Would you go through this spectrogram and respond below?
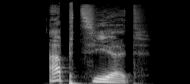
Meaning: second-person plural dependent subjunctive I of abziehen
- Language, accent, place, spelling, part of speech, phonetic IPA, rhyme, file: German, Germany, Berlin, abziehet, verb, [ˈapˌt͡siːət], -apt͡siːət, De-abziehet.ogg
